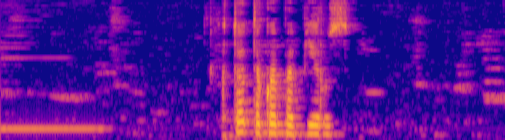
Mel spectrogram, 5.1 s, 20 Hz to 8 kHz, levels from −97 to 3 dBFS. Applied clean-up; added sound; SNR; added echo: classical method Wiener filter.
